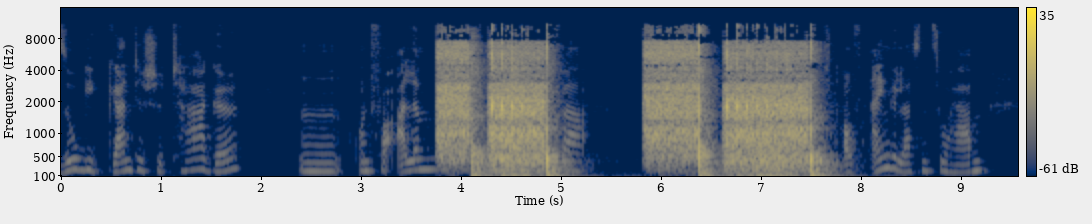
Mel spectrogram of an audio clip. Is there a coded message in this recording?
Yes: pulse dialling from 3.7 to 7.5 s, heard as a rotary dial, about 10 pulses a second, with room echo and speech in German. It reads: 4 7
